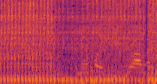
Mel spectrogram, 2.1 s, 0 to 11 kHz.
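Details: 1984 Honda ATC200ES Big Red trike, sat for years, first run after spark finally came good: single cylinder fires in a steady, even thump, about eleven beats a second, running on its own with no misfires.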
